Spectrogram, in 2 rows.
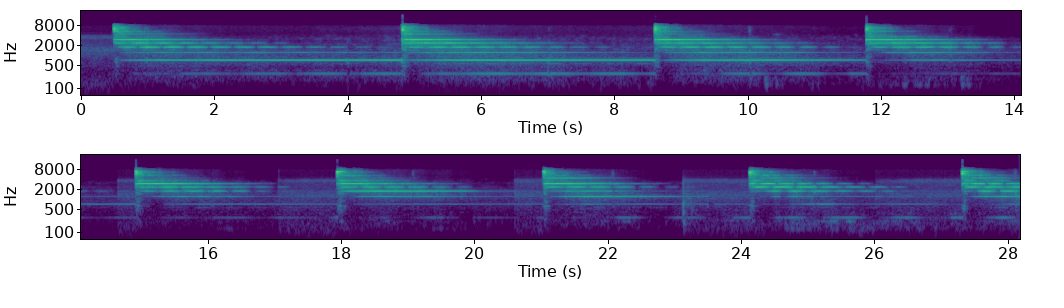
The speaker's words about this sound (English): I got a 10-bell salute queued up for Scott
